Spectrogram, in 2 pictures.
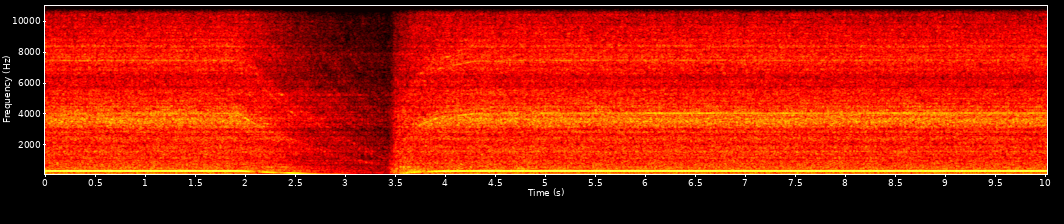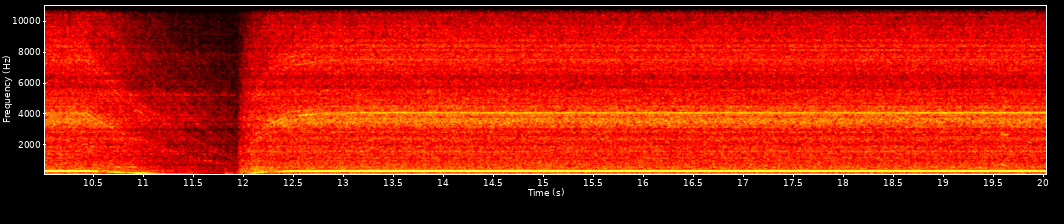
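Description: A blender motor whirs loudly, twice winding down and starting up again.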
